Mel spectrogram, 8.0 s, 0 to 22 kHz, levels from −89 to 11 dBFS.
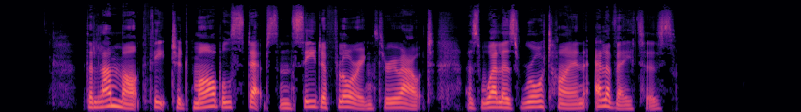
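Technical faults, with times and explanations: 0.76–0.80 s and 6.80–6.83 s, gap at a join of encoded pieces: the speech drops out for about 40 ms, then 24 ms, six seconds apart, with smeared edges. Each piece was encoded separately and joined untrimmed, so encoder start delay and end-frame padding stayed in as silence.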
